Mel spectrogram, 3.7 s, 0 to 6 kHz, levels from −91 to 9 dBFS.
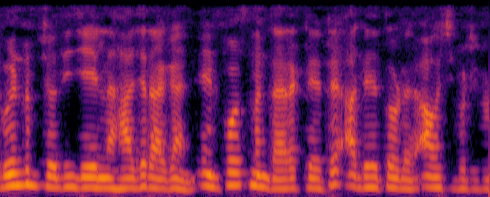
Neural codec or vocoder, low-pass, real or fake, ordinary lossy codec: autoencoder, 48 kHz, 128 numbers a frame, DAC-VAE, trained on Japanese speech; 5.4 kHz; fake; AAC, 48 kbps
